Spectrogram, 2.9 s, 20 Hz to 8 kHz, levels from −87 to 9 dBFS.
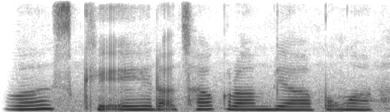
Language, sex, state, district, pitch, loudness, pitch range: Garo, female, Meghalaya, West Garo Hills, 235 Hz, -15 LUFS, 225-245 Hz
